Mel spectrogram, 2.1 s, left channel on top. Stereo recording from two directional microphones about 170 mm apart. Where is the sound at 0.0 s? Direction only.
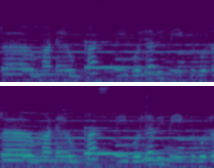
30° right (ahead or behind).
